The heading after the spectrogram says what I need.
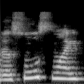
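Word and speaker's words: sous vide: the next technique is sui or swi processing it is pronounced as sui sui is a French term uh the meaning of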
